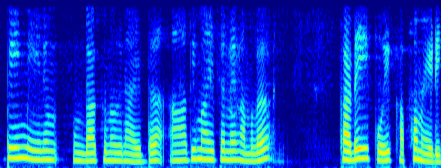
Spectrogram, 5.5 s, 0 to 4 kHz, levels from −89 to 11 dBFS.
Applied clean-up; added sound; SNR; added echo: neural separator model SepFormer WHAMR!.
